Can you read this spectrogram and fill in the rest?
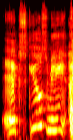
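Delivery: slow, small cricket voice; lightly voiced little cricket, slow and polite. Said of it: "coughed a cricket".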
